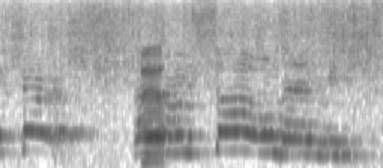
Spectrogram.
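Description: A steady hiss of running shower water fills the background while a man sings a melodic line over it, his voice clear and fairly loud against the spray.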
